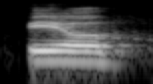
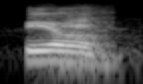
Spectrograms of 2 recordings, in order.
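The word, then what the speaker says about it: bao: पेओ। क्या बोलेंगे? पी पेओ नहीं, पाओ बोलेंगे, बेसिक साउंड है ये।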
